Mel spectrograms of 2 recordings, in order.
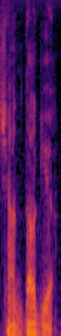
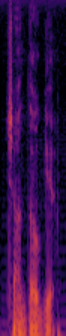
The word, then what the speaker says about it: Chandogya: Actually, it's pronounced Chandogya Upanishad, not Chandogya. Some people are reluctant to pronounce it Chandogya, because it sounds like a dog, but actually that's how you pronounce it, Chandogya Upanishad.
